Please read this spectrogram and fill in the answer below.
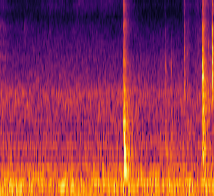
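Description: A single sharp plastic click a little over a second in, as the contrast bottle and its spike are lifted off the top of the CT contrast injector syringe, over a steady room hum.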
